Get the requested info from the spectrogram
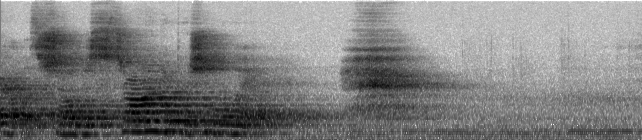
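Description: A woman's voice for the first two and a half seconds, which the transcript did not pick up as words, then a single breath out about three and a half seconds in, while she holds a backbend stretch on the floor.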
